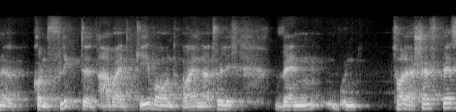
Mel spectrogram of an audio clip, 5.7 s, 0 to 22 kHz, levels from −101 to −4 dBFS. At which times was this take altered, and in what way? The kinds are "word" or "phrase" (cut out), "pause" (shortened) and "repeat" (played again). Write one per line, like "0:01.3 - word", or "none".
0:01.2 - word
0:02.3 - word
0:04.3 - word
